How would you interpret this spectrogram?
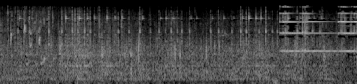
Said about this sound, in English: I think actually the bell's the most important tool, the most important tool on a bike. I never use it really to ask people to get out of the way. It's more a greeting.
